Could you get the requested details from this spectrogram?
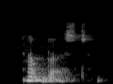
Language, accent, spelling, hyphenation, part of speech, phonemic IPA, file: English, Southern England, outburst, out‧burst, noun, /ˈaʊ̯tˌbɜːst/, LL-Q1860 (eng)-outburst.wav
- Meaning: 1. An intense period of activity 2. A sudden, often violent expression of emotion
